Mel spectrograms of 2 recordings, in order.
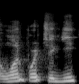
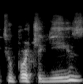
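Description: First: Portuguese said as "portu-GEE", no final S; higher "Portugee", dropping the last S; joke singular. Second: Portuguese with its final S sounded; higher "portu-GEEZ", ending on a Z sound; joke plural. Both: Shown as a demonstration. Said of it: "it's the same thing".

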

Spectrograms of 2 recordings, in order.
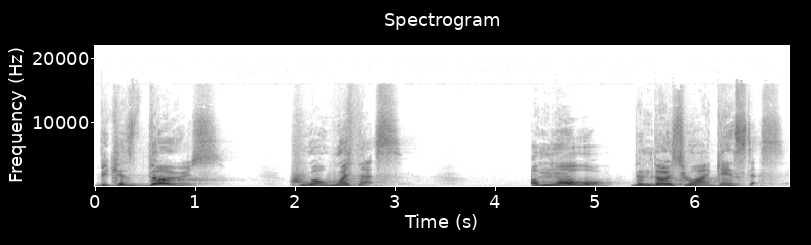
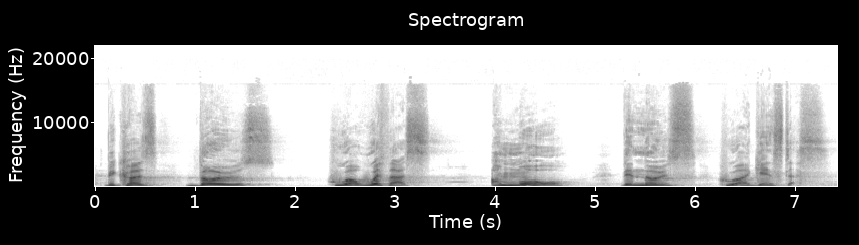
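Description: First: Slow steady assurance. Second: Slow calm assurance. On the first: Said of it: "don't be scared". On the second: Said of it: "he says, Do not fear". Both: Acted.

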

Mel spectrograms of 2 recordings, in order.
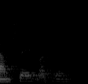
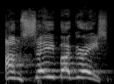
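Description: First: "I'm saved by grace" tossed off much softer and lower; mock careless throwaway; imitating people brushing it off, barely voiced; dismissive mumble. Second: "I'm saved by grace" said higher, stopping short on "grace"; preacher repeating the phrase with a pointed fall; pointed quote. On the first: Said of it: "people just want to say". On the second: Retold or imitated. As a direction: quote it firmly to expose what's missing. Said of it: "you don't get to dismiss the rest of the word".

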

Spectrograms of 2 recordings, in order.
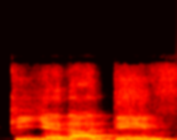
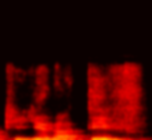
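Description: First: "Ki yedativ" spoken slowly, higher and louder, each syllable leaned on; preacher's punch on "Ki yedativ", drawn out; emphatic slow stress. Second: Said in the usual way. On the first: Shown as a demonstration. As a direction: hammer home "Ki yedativ" slowly and loud. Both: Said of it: "¿Qué es ki yedativ?".

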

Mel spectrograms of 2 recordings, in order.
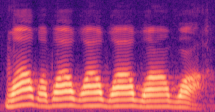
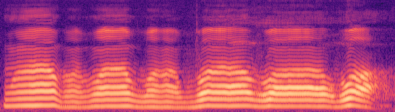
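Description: First: Muffled adult voice going wah wah; garbled wah wah like a cartoon grown-up; muffled wah wah talk. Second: Wah wah repeated back verbatim; garbled wah wah with attitude; muffled wah wah talk. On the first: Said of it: "So I illustrate like this". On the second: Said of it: "I heard you say". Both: Shown as a demonstration.

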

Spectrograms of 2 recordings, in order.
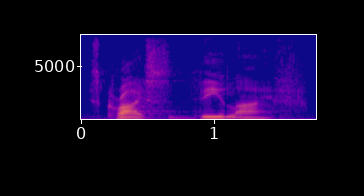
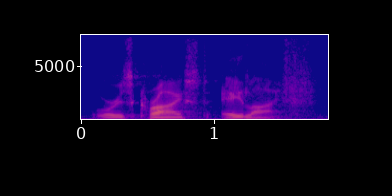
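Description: First: Slow, "the" said as "thee", rising at the end; stress on THE. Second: Slow, with "a" said as a full long "ay"; stress on A. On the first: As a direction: lean on "the" as the one and only. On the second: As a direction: lean on the word "a" as merely one of many. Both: Real, not acted. Contrasts "a" with "the.

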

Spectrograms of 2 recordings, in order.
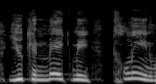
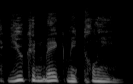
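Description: First: Slow, with "make" leaned on; stress on make. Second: Said in the usual way. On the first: Shown as a demonstration. A preacher pointing out the leper's exact words, slow and stressed. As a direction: drag out "You can make me clean" and lean on "make". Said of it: "He actually says". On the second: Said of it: "Notice what he says".

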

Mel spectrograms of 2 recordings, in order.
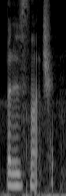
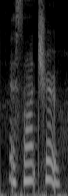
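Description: First: Said in the usual way. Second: "not" lifted high and leaned on; insist, hitting "not" hard; it's NOT true, with "not" sharply raised; stress on not. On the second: Shown as a demonstration.

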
